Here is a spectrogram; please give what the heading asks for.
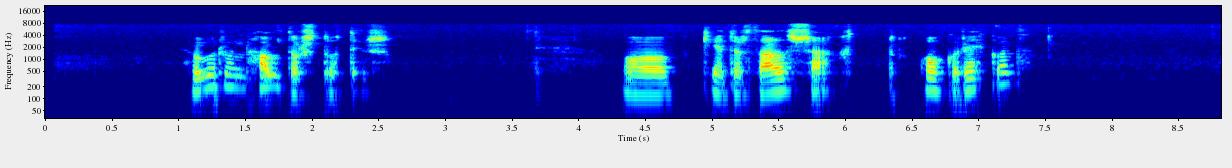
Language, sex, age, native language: Icelandic, male, 40-49, Icelandic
